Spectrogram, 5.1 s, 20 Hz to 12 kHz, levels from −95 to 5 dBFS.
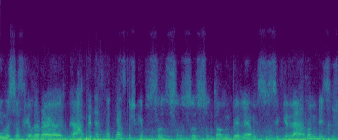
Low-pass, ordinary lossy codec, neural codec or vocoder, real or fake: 7.2 kHz; Opus, 16 kbps; codec, 16 kHz, 4 kbps, FreqCodec, smaller model; fake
